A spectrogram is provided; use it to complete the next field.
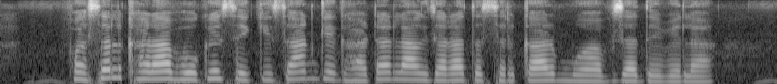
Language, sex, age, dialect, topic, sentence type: Bhojpuri, female, 18-24, Southern / Standard, agriculture, statement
